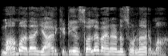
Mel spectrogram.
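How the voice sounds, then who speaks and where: An actor in a TV serial playing a gentle young husband who soothes his crying wife. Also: fairly high pitch, quick pace, natural voice. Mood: soothing. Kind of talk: Tamil TV serial acting.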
